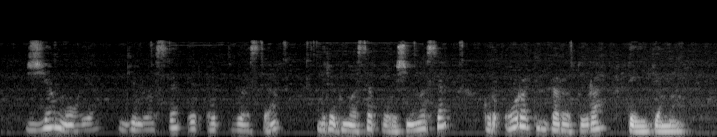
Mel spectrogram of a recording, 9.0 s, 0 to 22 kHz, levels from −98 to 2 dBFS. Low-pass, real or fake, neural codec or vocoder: 7.2 kHz; real; none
